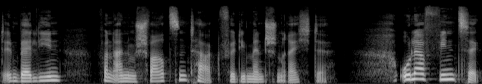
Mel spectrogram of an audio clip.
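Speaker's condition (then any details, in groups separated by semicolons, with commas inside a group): No condition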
